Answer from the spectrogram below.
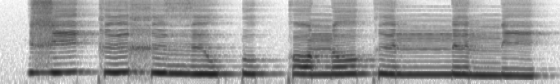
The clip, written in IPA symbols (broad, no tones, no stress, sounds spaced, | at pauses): z i k ɨ x ɨ ɦ ɨ w k͡p u kː ɔ n o k ɨ nː ɨ nː i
